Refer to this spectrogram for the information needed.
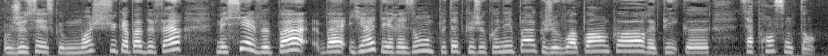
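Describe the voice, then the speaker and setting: Her pitch is high, with ordinary variation. The woman speaks at a moderate pace. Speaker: hypnotherapist. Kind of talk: interview. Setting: outdoors. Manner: animated.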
